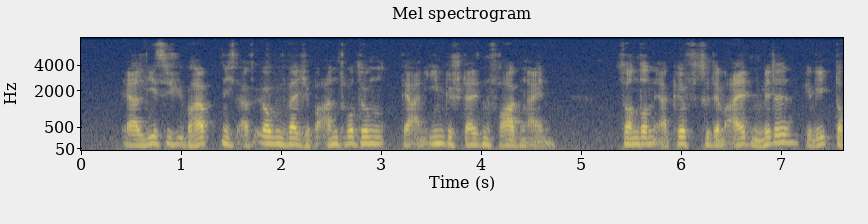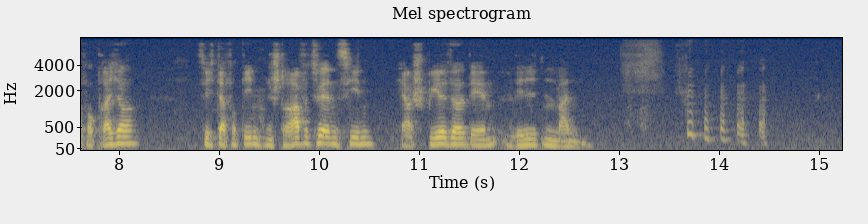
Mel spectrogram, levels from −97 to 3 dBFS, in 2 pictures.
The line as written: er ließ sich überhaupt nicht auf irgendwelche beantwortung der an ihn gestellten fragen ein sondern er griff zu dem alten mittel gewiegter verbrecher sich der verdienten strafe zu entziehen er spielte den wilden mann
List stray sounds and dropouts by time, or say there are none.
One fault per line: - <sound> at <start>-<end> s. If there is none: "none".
- laugh at 13.0-14.6 s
